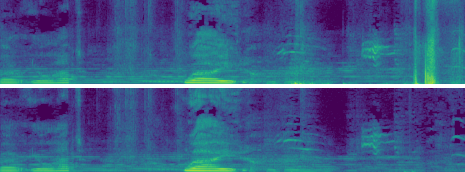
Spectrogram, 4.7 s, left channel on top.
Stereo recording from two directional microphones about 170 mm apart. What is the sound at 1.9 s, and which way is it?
Speech, 30° right (ahead or behind).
